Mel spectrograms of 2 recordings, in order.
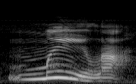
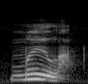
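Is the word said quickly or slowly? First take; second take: slowly; quickly. First: The word is said slowly. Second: The word is said quickly. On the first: "first time will be slow" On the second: "second time will be quickly, like a native speaker"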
